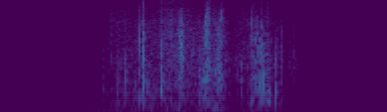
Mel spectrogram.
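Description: Paper rustles and crinkles for about a second as another sheet of paper is picked up after a grade has been written on one; a soft, papery scrape with no voices around it.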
